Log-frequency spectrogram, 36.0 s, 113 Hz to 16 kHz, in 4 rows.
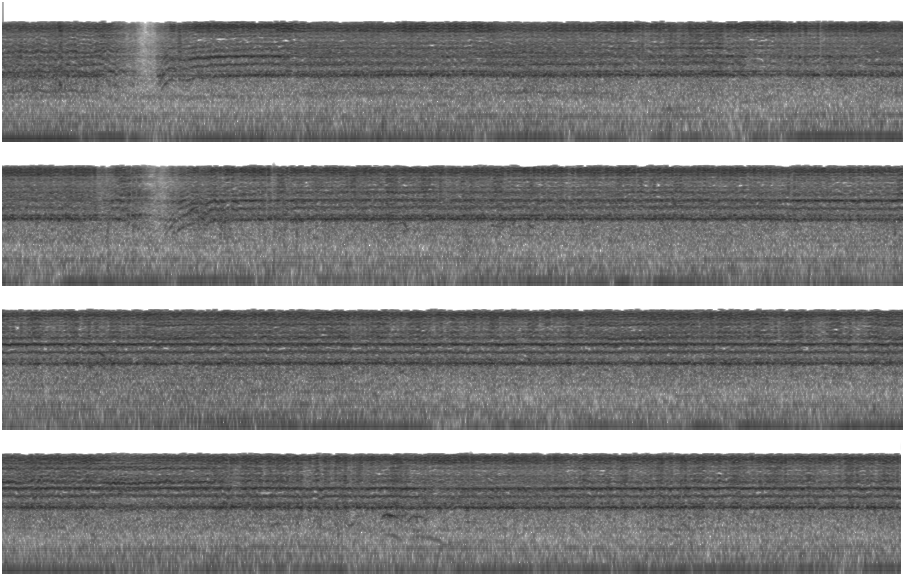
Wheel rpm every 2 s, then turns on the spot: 110, 160, 160, 160, 160, 130, 160, 160, 160, 150, 160, 160, 150, 150, 150, 150, 150, 150.
none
